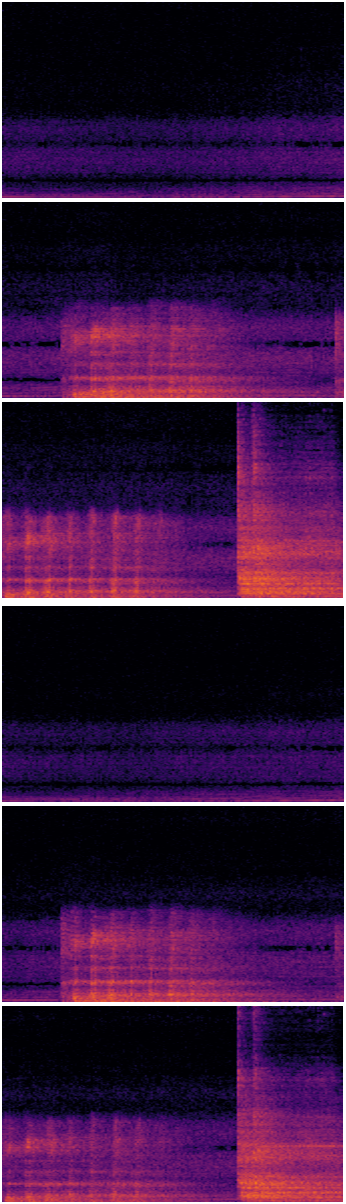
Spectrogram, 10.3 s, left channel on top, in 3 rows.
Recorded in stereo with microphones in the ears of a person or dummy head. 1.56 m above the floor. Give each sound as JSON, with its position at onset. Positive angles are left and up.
{"t": 4.0, "sound": "laughter", "side_deg": -30, "distance_m": 0.8}
{"t": 6.7, "sound": "laughter", "side_deg": 45, "distance_m": 0.8}
{"t": 9.2, "sound": "a drill", "side_deg": 35, "distance_m": 3.0}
